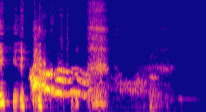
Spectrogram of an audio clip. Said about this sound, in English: We got dogs barking at the Hooper household.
